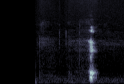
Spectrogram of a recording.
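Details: Audio-only recording of slow hiccups: a single short, abrupt gulping sound after near silence: one hiccup.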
